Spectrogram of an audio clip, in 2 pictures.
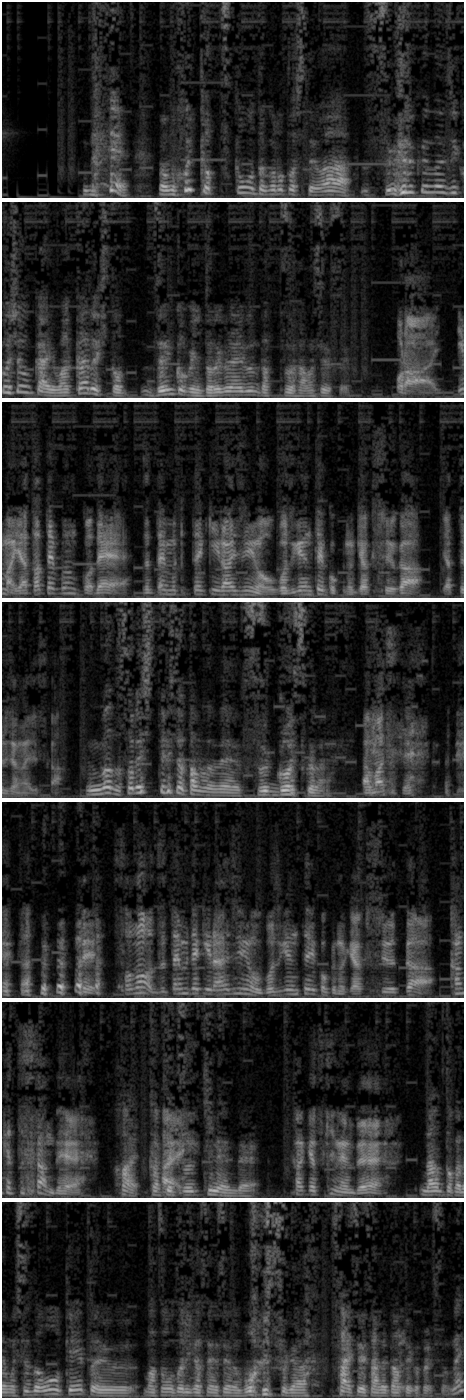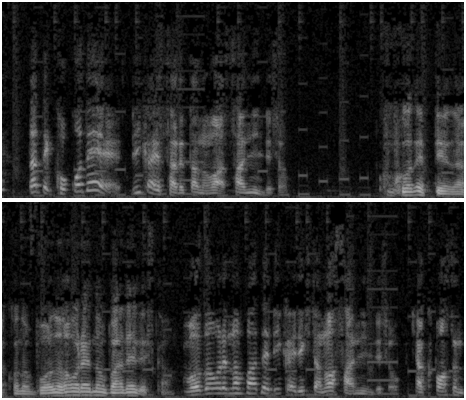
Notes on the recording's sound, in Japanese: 今回もスカイプ収録となっております。一部音質が悪かったりもしますがご容赦ください。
